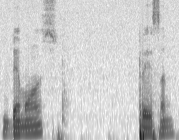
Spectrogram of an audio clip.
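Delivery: dictation-pace डेमोन्स्ट्रेशन; slow spelled-out word. Shown as a demonstration. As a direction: stretch डेमोन्स्ट्रेशन out for students to copy. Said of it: "दूसरा डेमोन्स्ट्रेशन".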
